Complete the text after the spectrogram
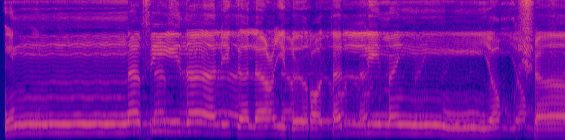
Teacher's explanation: ان نون مشدد کو لمبا کریں گے, غنہ کریں گے کلب کا, اور لمن یخشى خا کی ادائیگی کلیئر کریں گے.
